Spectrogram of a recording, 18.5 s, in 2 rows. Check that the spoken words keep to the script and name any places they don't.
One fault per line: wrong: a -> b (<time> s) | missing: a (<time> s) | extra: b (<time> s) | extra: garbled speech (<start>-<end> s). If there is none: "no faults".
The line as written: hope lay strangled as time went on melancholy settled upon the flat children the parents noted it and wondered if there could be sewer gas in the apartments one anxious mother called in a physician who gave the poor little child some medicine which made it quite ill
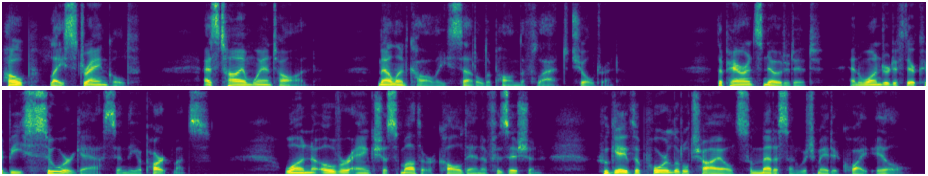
extra: over (12.4 s)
